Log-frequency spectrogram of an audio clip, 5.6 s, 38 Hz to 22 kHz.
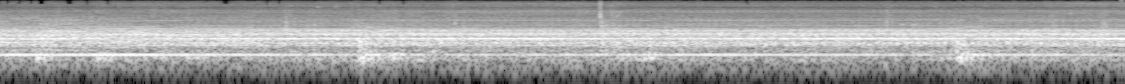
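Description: Okamoto 16 x 32 surface grinder with its spindle and hydraulic table running, a loud steady hum and whine with a constant drone and faint intermittent knocks.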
